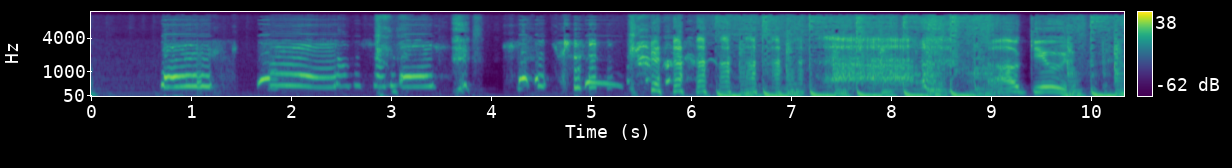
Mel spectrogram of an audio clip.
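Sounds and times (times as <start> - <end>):
baby crying in drawn-out wails: 0.7 - 5.4, 7.2 - 8.6
laughter: 4.8 - 7.2
speech: 5.6 - 10.0.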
